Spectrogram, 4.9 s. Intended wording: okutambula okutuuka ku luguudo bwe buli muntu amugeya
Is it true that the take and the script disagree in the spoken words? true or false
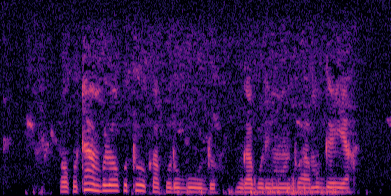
true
